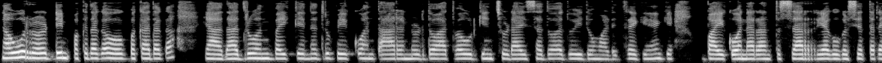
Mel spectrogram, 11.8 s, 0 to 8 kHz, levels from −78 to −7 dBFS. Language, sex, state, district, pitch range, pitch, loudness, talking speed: Kannada, female, Karnataka, Bellary, 205-225 Hz, 210 Hz, -17 LUFS, 130 wpm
